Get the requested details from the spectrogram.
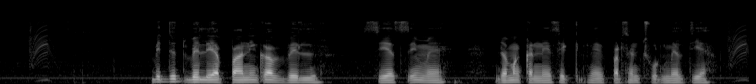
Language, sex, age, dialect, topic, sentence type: Hindi, male, 18-24, Garhwali, banking, question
